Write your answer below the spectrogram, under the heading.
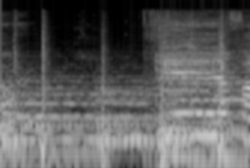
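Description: A church worship band plays a song in a short instrumental passage between sung lines, with held chords and separate plucked notes.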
